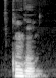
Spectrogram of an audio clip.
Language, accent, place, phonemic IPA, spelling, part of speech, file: French, France, Paris, /kɔ̃.ɡo/, Congo, proper noun, LL-Q150 (fra)-Congo.wav
- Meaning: Democratic Republic of the Congo (a country in Central Africa, larger and to the east of the Republic of the Congo)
